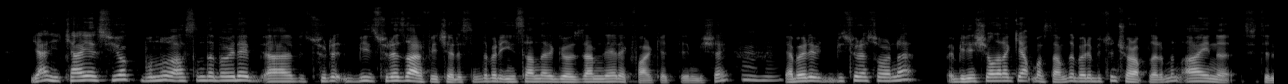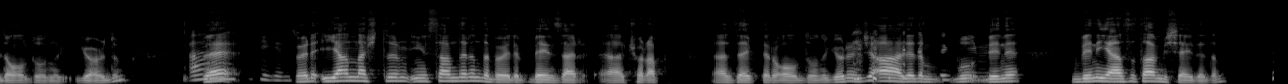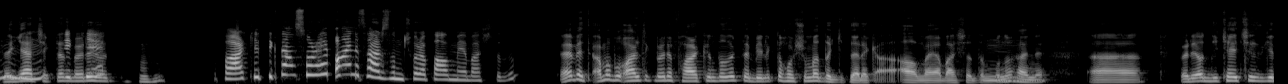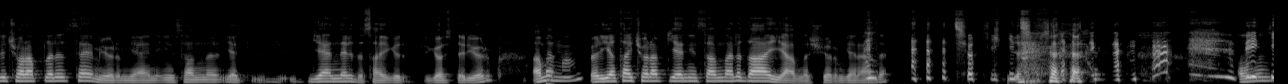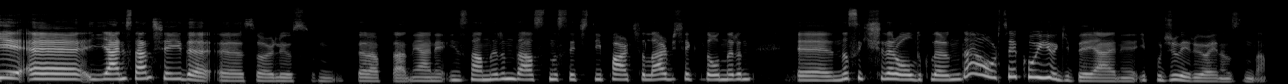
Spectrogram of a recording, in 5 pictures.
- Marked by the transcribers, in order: other background noise; chuckle; chuckle; laughing while speaking: "Çok ilginçmiş gerçekten"; chuckle; laughing while speaking: "Ya"; chuckle
- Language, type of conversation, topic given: Turkish, podcast, Hangi parça senin imzan haline geldi ve neden?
